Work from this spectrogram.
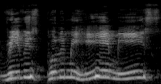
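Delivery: attempted Australian accent that comes out New Zealand. Doing an impersonation of the show Heartbreak High, in a put-on accent that sounds Kiwi. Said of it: "You sound like a Kiwi".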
